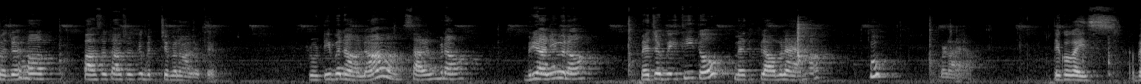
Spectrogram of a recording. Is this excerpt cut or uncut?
uncut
